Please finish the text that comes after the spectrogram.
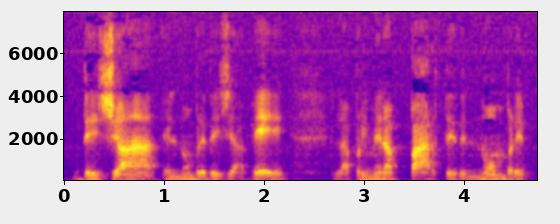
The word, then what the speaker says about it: Yahvé: nombre de Dios es Yahvé o Yahweh, ya sea una V o una W.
